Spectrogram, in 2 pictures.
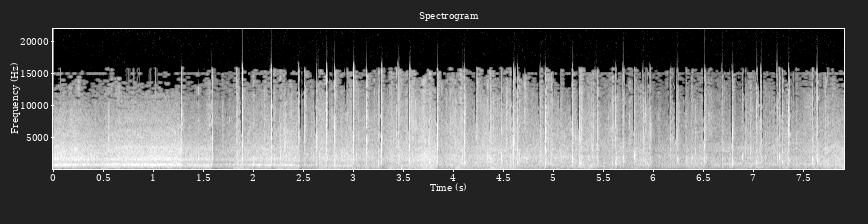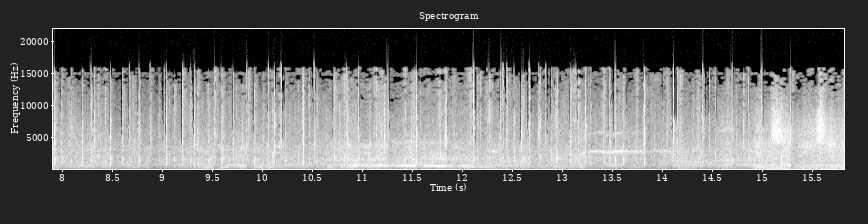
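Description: Spectators nearby clap their hands.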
